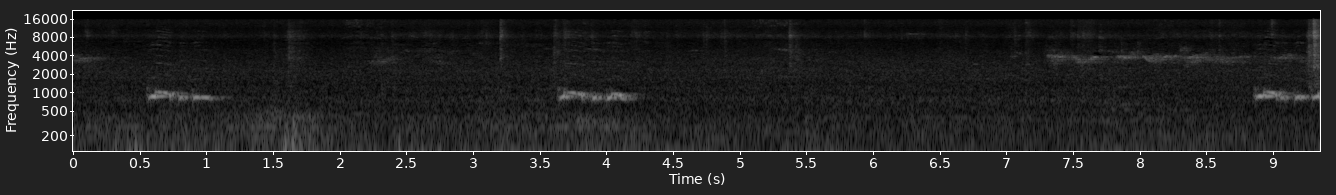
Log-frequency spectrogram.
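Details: Crossbred zebra dove, a contest prospect, sings brief rolling coo phrases roughly every three to five seconds, three phrases in all, with a low rumbling background and a faint higher chirping near the end.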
